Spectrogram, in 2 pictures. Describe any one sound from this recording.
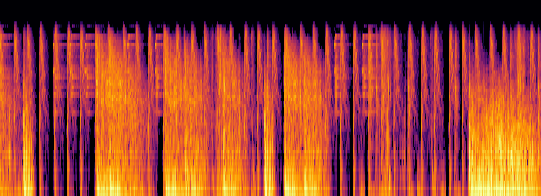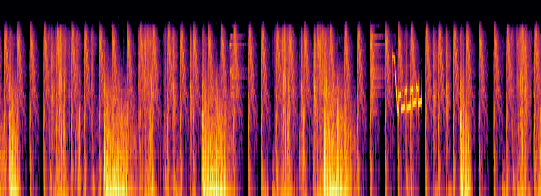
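Laser shots fire rapidly in a steady stream.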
